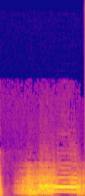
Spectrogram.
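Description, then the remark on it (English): A single drawn-out cow moo, rising in pitch and then holding a steady, harmonic-rich tone for over a second before cutting off. It is loud and clear, with no talking. “Now, I'm going to search this saloon for them cattle.”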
